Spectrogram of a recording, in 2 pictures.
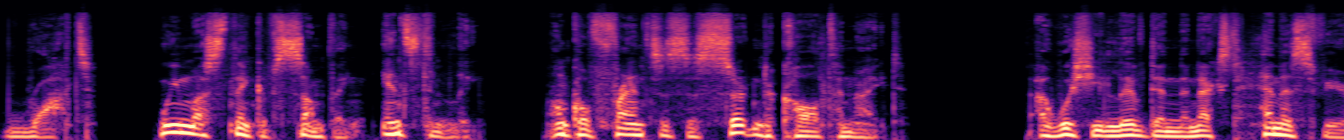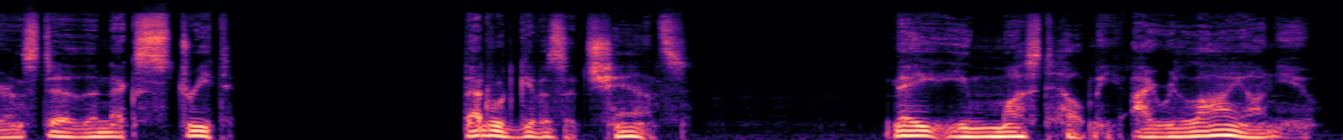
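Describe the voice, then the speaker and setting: A man's voice: deep voice, normal speed, breathy edge, no echo, clean studio sound. An actor playing an indignant young father and lawyer in a stage farce, with pompous, emphatic, rhetorical speech. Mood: scheming urgency. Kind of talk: stage farce audio drama acting.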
